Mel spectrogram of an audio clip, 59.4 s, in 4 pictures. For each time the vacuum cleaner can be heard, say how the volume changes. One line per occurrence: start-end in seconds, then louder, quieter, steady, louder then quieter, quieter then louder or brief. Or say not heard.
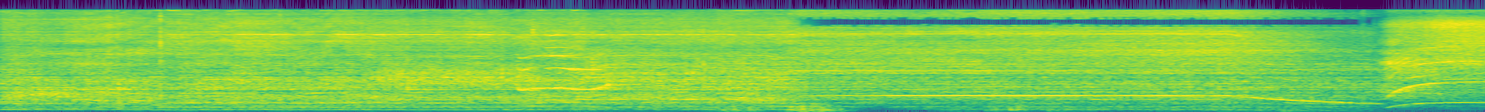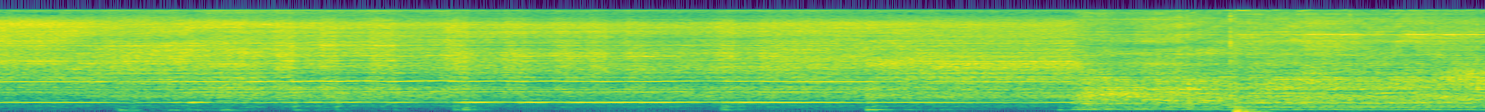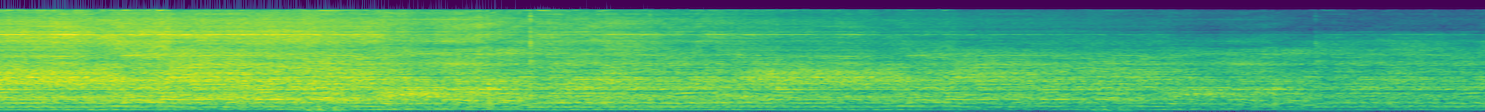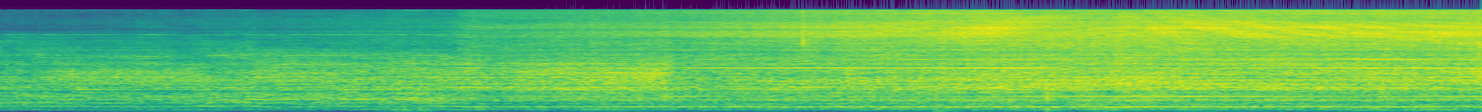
0.0-59.3 quieter then louder.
